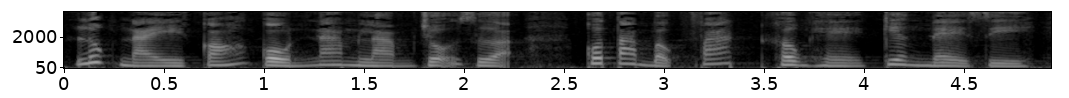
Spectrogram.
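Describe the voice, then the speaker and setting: A woman reading a dramatic novel aloud as narrator, in a steady storytelling voice. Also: lowish voice, measured pace, no echo, clean studio sound. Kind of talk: audiobook narration.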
